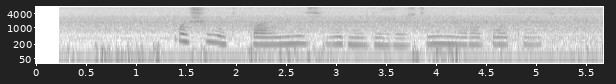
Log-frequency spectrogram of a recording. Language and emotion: Russian, sad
